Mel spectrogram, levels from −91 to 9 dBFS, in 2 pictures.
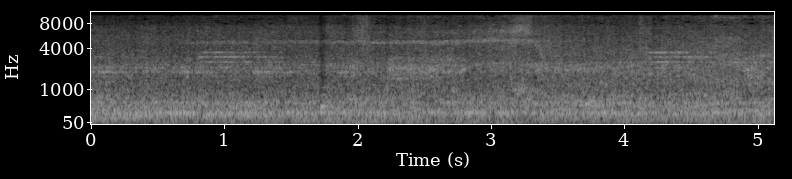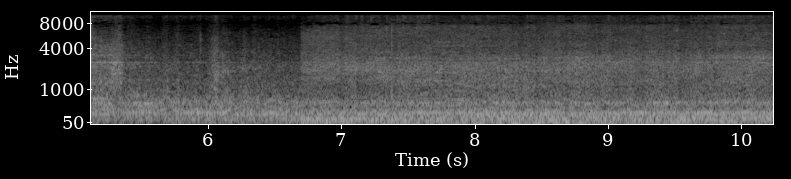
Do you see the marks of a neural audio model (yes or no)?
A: no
